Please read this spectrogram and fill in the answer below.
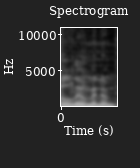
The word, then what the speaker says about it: aluminium: Bottles, because with the cans, you get that aluminum taste. Or aluminium, as our friends say. – Aluminium is the right way to say it in England.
